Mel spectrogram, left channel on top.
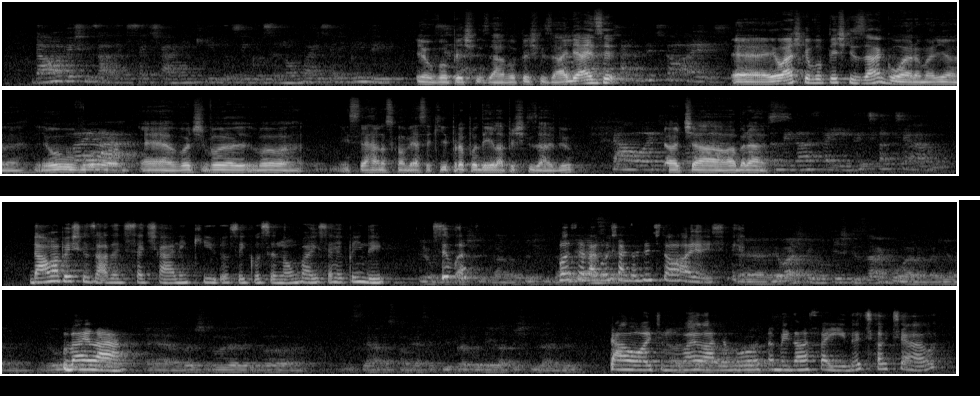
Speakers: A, on the right; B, on the left.
A: dá uma pesquisada de Sete Alien que eu sei que você não vai se arrepender.
B: Eu
A: Se
B: vou pesquisar,
A: vo-
B: vou pesquisar.
A: você
B: Aliás,
A: vai gostar
B: eu
A: das histórias.
B: É, Eu acho que eu vou pesquisar agora, Mariana. Eu
A: Vai
B: vou,
A: lá,
B: é, vou, te- vou, vou encerrar nossa conversa aqui para poder ir lá pesquisar, viu?
A: tá ótimo,
B: Tchau,
A: vai
B: tchau,
A: lá, eu
B: abraço.
A: vou também dar uma saída. <laughs> Tchau, tchau.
